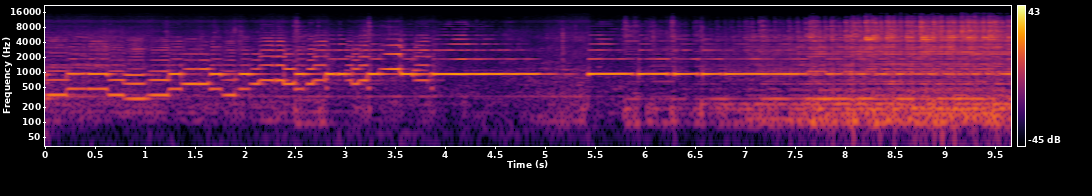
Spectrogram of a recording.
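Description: Live concert music: a quick run of melody notes, then one long held high note while the fuller ensemble comes in underneath about halfway through and swells near the end.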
